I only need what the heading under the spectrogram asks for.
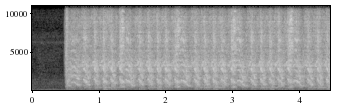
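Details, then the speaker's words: Cummins diesel with VP44 pump, 199k miles, briefly fired on ether: the starter spins it steadily about four beats a second with no firing; cranks, won't start, owner suspects a fuel problem and plans to crack the injectors. "I'm going to try to start it again but I already know my problem is probably fuel related already so let's try it again I'm probably going to have to crack the injectors um and verify that the fuel is coming out"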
